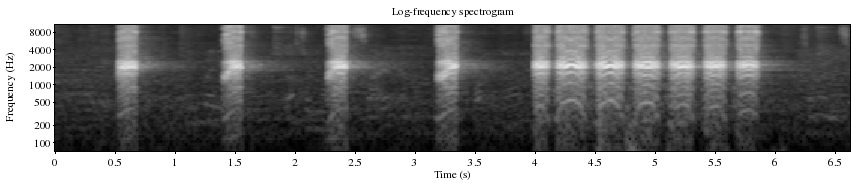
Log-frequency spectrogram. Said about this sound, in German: Dann bekommt ihr einen Entenlocker von mir. So sollte er klingen.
